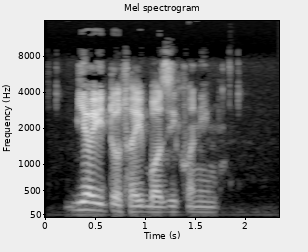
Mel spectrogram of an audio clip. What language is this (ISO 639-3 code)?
fas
